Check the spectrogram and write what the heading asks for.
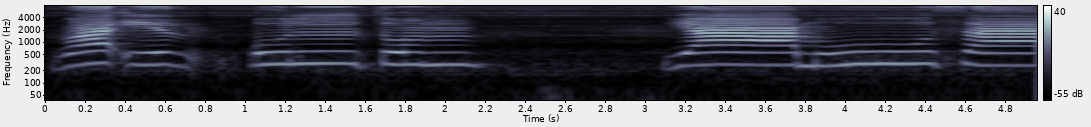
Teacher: क़ाफ हरूफ़ मुस्तालिया में से इसे मोटा करके पढ़ेंगे और आगे लाम साकिन है, क़ाफ का पेश हम लाम के साथ मिलाएंगे और ता पे पेश और मीम साकिन है, ता का पेश हम मीम के साथ मिला लेंगे, लेकिन खींचना किसी को भी नहीं है।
